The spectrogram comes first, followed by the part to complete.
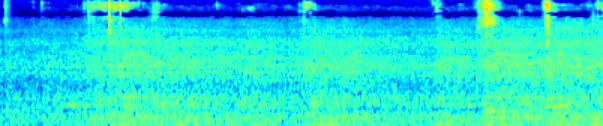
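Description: Faint, steady low hum of a parked car's cabin, with a few soft clicks.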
